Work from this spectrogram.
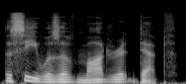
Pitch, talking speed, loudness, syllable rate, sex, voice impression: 115 Hz, 195 wpm, -19 LUFS, 5.3 syllables/s, male, masculine, adult-like, bright, clear, fluent, cool, intellectual, refreshing, sincere, kind, light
